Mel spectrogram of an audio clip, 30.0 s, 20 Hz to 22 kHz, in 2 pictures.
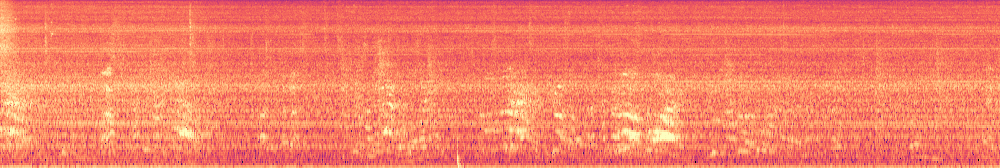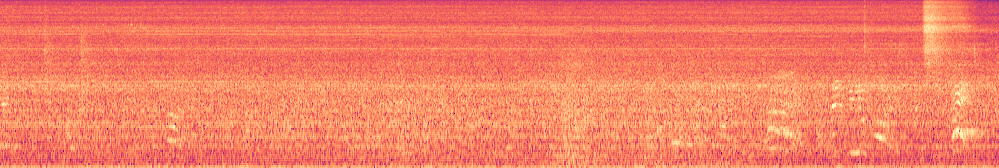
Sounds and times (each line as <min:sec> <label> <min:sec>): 0:00.0 Bus 0:29.9
0:15.4 Traffic 0:29.9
